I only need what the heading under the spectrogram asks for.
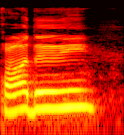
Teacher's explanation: रा को बारीक पढ़ेंगे क्योंकि रा के नीचे ज़ेर है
